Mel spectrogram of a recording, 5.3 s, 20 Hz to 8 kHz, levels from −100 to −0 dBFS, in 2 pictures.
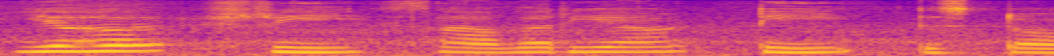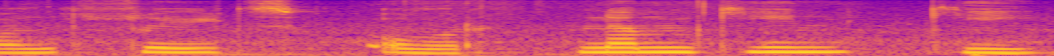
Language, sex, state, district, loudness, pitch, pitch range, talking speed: Hindi, female, Madhya Pradesh, Dhar, -16 LUFS, 240 Hz, 225-255 Hz, 100 wpm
